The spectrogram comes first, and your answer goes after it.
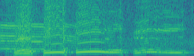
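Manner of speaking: big rising ho-ho-ho; Santa belly laugh. Pretend. Santa announces himself at the door, jolly ho-ho-ho. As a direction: boom it out as Santa.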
